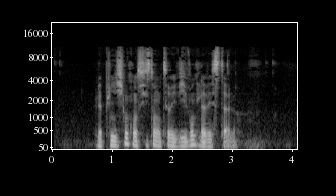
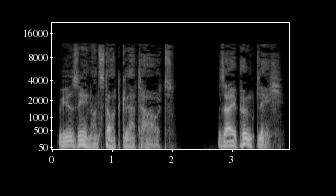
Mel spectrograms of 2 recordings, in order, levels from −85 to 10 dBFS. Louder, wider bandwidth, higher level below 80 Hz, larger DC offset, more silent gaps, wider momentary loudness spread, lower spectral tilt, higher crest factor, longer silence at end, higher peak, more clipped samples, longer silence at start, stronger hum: first, -20 LUFS vs -25 LUFS; about the same, 11.5 kHz vs 12.5 kHz; about the same, -40 dBFS vs -40 dBFS; neither; second, none vs 2.22-2.47 s; about the same, 11 LU vs 13 LU; second, -4 dB/octave vs -5.5 dB/octave; about the same, 18 dB vs 18 dB; first, 1 s vs 0.15 s; about the same, -4 dBFS vs -6 dBFS; neither; first, 0.75 s vs 0.1 s; first, 60 Hz at -40 dBFS vs none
